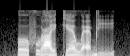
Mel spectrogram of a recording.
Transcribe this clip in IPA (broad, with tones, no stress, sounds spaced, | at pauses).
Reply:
o˨˩ f u˧˩˧ ʕ e˩˧ kʲ æ˩˧ w æ̰˩˧ b ḭ˧˩˧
